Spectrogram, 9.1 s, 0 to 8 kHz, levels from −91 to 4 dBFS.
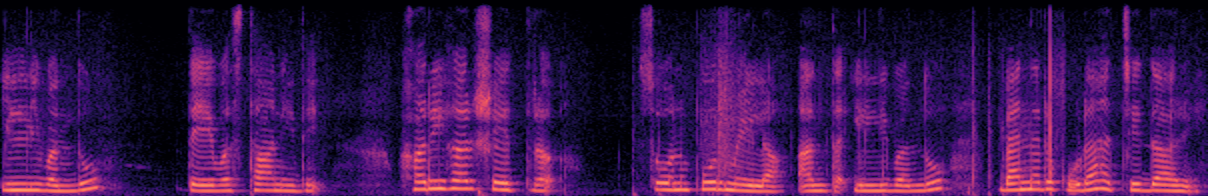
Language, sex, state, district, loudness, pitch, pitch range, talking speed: Kannada, female, Karnataka, Bidar, -24 LUFS, 260 Hz, 230-290 Hz, 100 wpm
